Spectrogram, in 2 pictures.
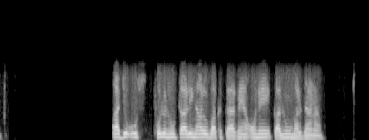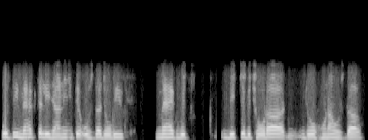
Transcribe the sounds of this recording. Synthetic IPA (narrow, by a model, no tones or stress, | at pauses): əd͡ʒʊs | pʰʊlnũːʈaːliːnaːlõːʋəkʰkəɾːeːãːʔʊnẽːkaːlːũːməɾd͡ʒaːɽ̃aː | ʊs̬d̪iːmɛːɦkt͡ʃəliːd͡ʒaːɽ̃iːt̪eːʔʊs̬d̪aːd͡ʒoːʋiː | mɛːkɪ | ʋɪt͡ʃbɪt͡ʃʰoːɽaːd͡ʒoːɦoːɽ̃aːʊsd̪aː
